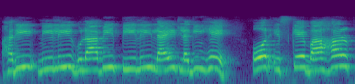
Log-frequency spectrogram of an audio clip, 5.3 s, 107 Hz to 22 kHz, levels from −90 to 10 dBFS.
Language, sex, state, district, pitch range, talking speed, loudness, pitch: Hindi, female, Madhya Pradesh, Bhopal, 270-315 Hz, 110 wpm, -15 LUFS, 290 Hz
